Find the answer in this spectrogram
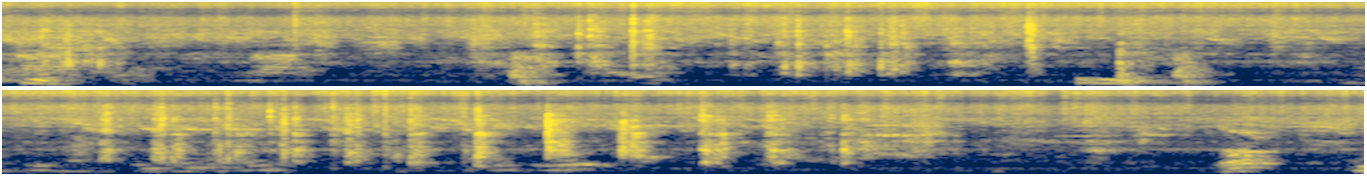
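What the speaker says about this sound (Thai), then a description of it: "ใส่พริกแกงลงไปเลยเจ้า" Curry paste sizzling and frying in a pan while being stirred for a vegetable curry, giving a steady close crackle with scraping strokes, and a chicken clucks faintly in the background.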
